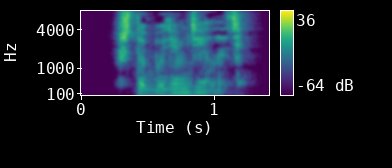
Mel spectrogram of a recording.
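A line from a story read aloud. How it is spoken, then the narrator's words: Quiet question. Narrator (Russian): негромко поинтересовался Сай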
